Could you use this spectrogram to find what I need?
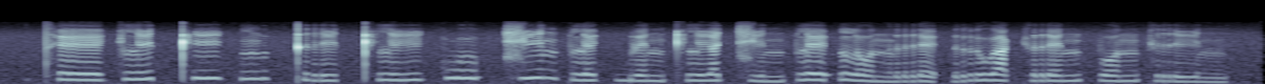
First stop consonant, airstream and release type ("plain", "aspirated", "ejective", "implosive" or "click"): aspirated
